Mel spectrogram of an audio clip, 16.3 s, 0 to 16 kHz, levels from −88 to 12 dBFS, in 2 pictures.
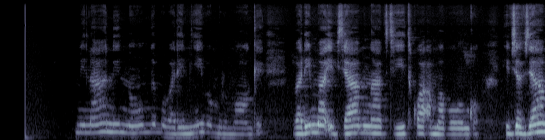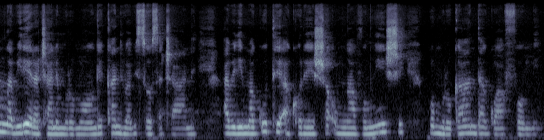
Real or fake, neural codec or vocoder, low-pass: real; none; 14.4 kHz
